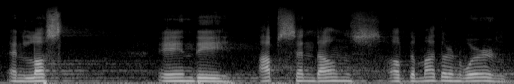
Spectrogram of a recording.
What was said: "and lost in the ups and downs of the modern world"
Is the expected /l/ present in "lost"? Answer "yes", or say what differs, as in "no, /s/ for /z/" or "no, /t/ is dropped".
yes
